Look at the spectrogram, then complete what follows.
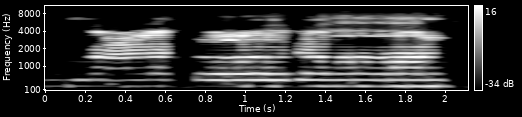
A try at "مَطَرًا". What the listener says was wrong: মাতো টান নাই আপু, মাতরন।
